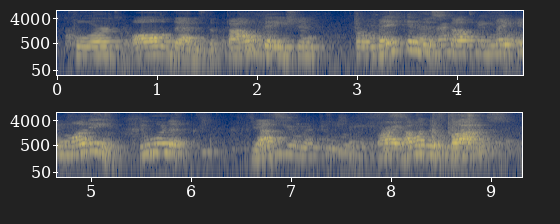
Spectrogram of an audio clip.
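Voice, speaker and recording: Brisk woman math teacher, quizzing the class, heard from across an echoing room with student chatter. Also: mid-range voice. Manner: brisk, directive, asks frequent check questions. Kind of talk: classroom instruction. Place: large echoey classroom with students. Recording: echoey classroom, distant mic, student chatter.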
